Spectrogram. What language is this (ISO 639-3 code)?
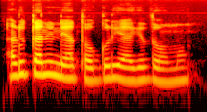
kik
